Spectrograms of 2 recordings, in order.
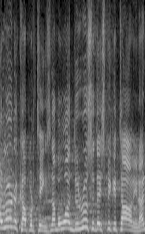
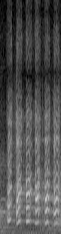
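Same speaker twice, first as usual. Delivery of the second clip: imitated squeak; 3 dB quieter, faster than usual. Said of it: "It's going".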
